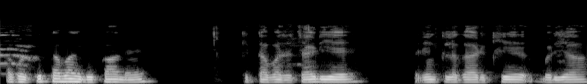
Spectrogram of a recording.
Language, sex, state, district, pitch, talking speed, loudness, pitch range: Rajasthani, male, Rajasthan, Nagaur, 115 Hz, 130 wpm, -16 LUFS, 110-120 Hz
